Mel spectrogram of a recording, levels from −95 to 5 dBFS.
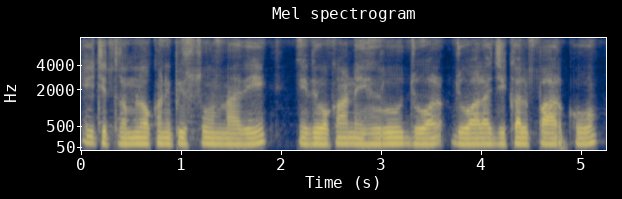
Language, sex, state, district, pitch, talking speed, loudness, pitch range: Telugu, male, Telangana, Hyderabad, 115 Hz, 115 wpm, -18 LUFS, 110-120 Hz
